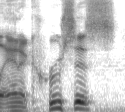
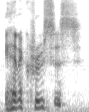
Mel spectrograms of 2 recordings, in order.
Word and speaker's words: Anacrusis: be playing a little anacrusis is that how you pronounce it anachrosis yeah like a cruise ship well i would say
